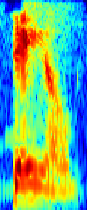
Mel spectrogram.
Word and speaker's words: deo: that was K-L-E-I-S, and it's pronounced klais. And it is power and authority. To bind is deo, and it is D-E-O, deo, and it means to forbid, prohibit, declare as improper or unlawful.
